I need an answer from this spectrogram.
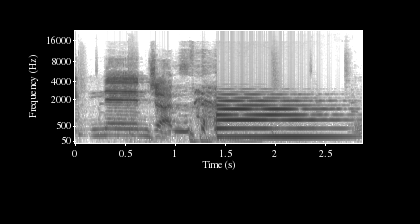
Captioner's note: bell ringing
